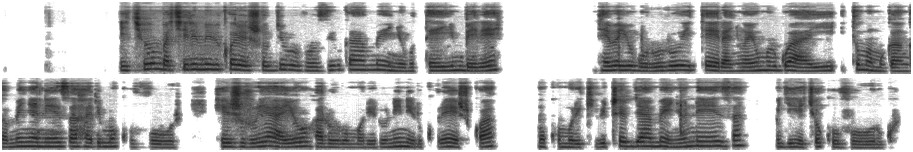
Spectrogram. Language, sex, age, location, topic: Kinyarwanda, female, 36-49, Kigali, health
